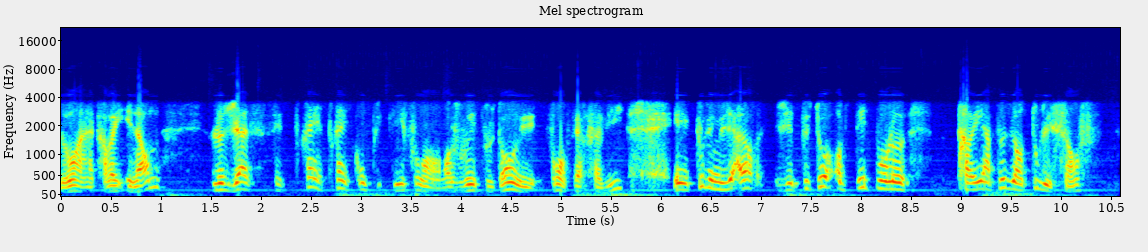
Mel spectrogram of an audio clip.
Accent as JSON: {"language": "French", "town": "Portsall", "region": "Brittany", "country": "France", "tie": "born there", "lives_now": "Plougastel-Daoulas, France", "said": "Je suis né à Port-Chal, même village d'ailleurs que … Ensuite, mes arrière-grands-parents étaient originaires de Molène. Donc, j'ai eu aussi un studio à Molène. Et j'habite actuellement à Plougastel, dans la rade de Brest."}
